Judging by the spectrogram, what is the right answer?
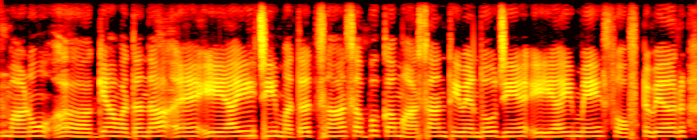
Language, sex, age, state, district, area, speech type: Sindhi, female, 18-30, Gujarat, Kutch, urban, spontaneous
